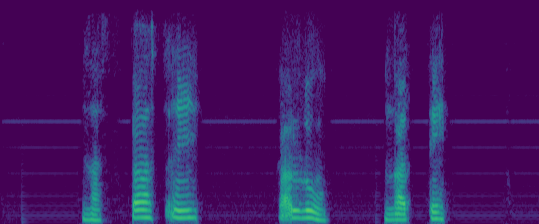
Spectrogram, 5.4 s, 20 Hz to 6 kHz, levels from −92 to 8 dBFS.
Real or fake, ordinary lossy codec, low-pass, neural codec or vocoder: fake; Opus, 16 kbps; 5.4 kHz; vocoder, 22.05 kHz, 80 mel bands, HiFi-GAN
